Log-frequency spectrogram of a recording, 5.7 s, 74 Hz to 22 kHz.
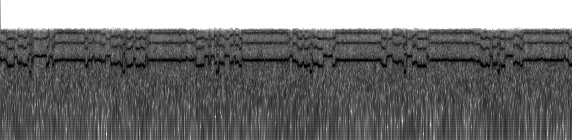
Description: Emergency Alert System (SAME) tones, heard as harsh buzzing bursts. It is heard from 1.0 to 5.1 s.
